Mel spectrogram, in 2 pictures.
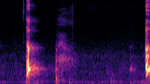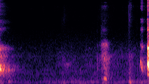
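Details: Indian girl with hiccups that had lasted a long time, in a quiet room: sharp, abrupt voiced catches in the throat repeating irregularly every few seconds; hiccups, with sneezes and a little cough elsewhere.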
